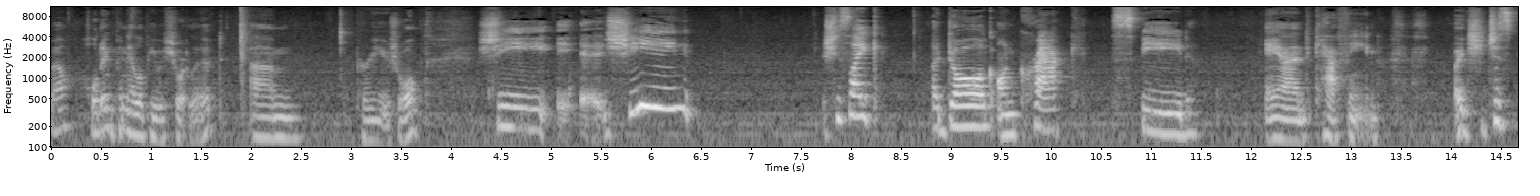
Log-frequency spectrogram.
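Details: Adult woman who has stuttered all her life, severe in childhood with years of speech therapy through elementary school, milder now; difficulty with TH, J, SQ sounds and tension blocks, worse when anxious; stuttering.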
